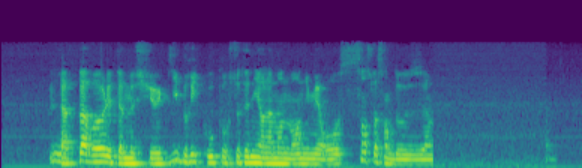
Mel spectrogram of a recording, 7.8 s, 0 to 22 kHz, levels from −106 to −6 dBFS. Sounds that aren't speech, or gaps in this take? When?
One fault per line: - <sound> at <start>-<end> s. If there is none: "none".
none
